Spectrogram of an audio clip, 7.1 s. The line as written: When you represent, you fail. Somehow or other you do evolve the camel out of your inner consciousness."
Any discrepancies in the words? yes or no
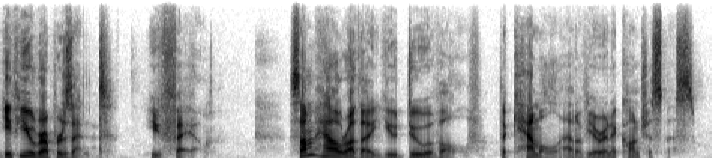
yes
